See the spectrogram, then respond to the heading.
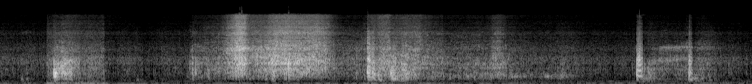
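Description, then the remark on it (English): A sharp bang next to a bed, followed by bursts of soft fabric rustling as a duvet is shifted, more thuds of banging next to the bed amid the rustling, then two brief distinct pulses near the end. No one speaks. “So what you're about to hear is a a bang next to my bed. You will hear me rustling my duvet in some kind of reaction to it.”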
